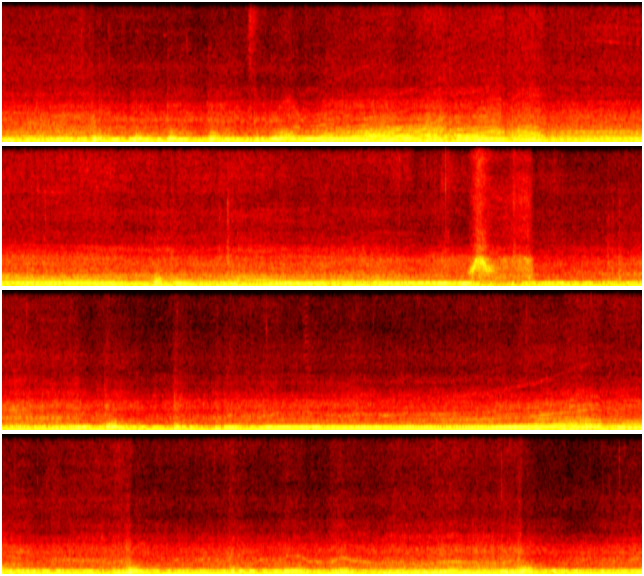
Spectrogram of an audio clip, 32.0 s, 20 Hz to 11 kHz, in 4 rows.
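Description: Suzuki Hayabusa 1300's four-cylinder engine breathing through an aftermarket stainless-steel exhaust tip, heard from the rider's seat. The revs climb and fall back twice, early on and again about two-thirds of the way through, with a steady drone between. A brief high-pitched tone sounds about halfway through.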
